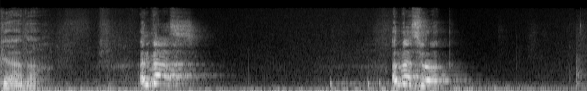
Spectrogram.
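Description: A young man speaks in short bursts, close by, in a small echoing room.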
